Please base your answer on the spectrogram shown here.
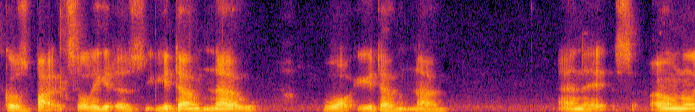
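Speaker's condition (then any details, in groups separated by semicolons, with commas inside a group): Motor neurone disease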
